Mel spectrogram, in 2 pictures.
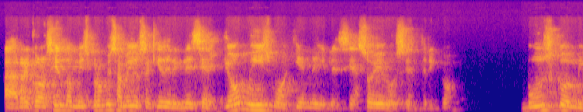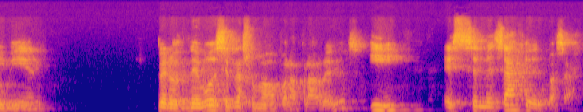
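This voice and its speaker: A man's voice: mid-range voice, a little fast, a little mellow. A man, a pastor leading a Bible study in a church room, talking conversationally and putting questions to his group. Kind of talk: interactive Bible study teaching. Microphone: room recording for a video call. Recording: roomy echo.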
